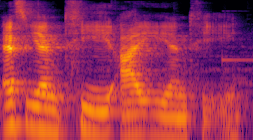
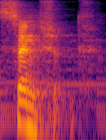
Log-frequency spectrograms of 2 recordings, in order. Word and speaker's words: sentient: kind of weird like the t goes soft and you don't really pronounce the vowels at all they just turn into a schwa um and that's fine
